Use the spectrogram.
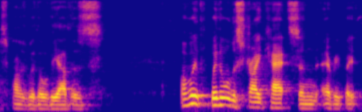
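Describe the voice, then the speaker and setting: A man speaks with an English accent. His pace is fairly quick. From England. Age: 60s. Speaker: cat rescuer and vlogger. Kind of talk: live stream chat. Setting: live stream.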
